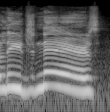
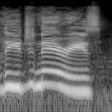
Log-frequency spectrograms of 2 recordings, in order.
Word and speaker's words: legionnaires: The game just told me the legionnaires are legionnaires, not legionaries. Those are a completely different thing.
